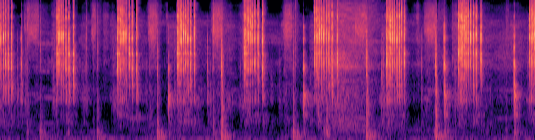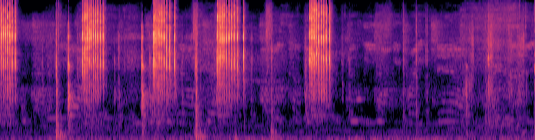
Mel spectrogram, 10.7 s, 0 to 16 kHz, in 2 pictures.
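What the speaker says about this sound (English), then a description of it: "Use a speed wrench, okay?" A speed wrench ratchets in quick bursts of sharp clicking while removing SN-95 Mustang exterior A-pillar trim, close and loud, with brief pauses between runs of turns.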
